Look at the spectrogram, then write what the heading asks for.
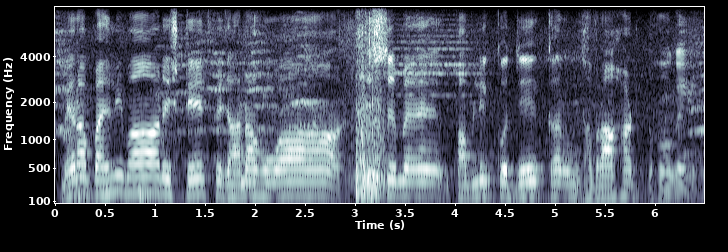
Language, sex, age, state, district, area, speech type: Urdu, male, 30-45, Uttar Pradesh, Gautam Buddha Nagar, rural, spontaneous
